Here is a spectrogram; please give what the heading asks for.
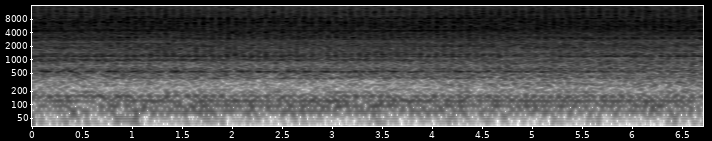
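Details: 2021 Kia K5 four-cylinder GDI turbo, 46,853 miles: light, fast ticking knock about two per second over a hissy, even engine note, noticed when accelerating and moving; owner unsure if normal for Kia engines; cause unknown.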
